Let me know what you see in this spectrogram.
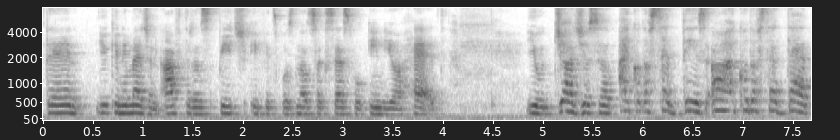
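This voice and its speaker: A woman with a non-native accent speaks at a moderate pace with medium pitch and ordinary pitch variation. The room echo is audible and background noise is noticeable. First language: not English. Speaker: yoga and meditation teacher; former pianist. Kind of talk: casual talk to camera, live. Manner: loud.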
